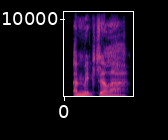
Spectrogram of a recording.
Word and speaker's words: amygdala: It's like Amy and then a G and then Dala.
